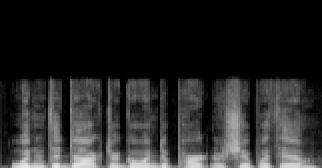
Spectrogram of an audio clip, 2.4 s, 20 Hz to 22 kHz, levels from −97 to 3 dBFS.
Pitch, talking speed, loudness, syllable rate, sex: 145 Hz, 200 wpm, -17 LUFS, 5.3 syllables/s, male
